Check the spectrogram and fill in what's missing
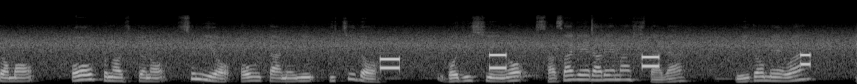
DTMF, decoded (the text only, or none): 4 6 8 #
